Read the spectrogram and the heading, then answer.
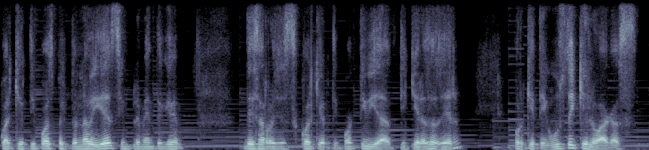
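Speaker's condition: No condition

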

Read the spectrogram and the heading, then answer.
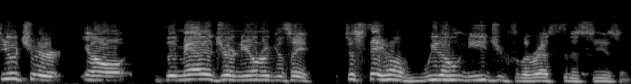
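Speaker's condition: No condition

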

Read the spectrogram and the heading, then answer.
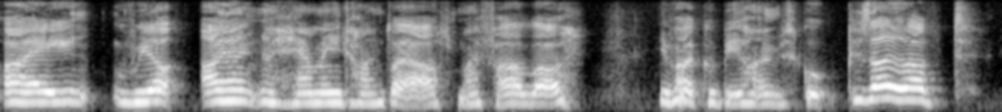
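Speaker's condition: Ataxic cerebral palsy; balance

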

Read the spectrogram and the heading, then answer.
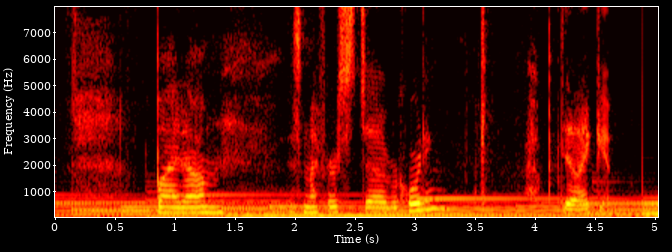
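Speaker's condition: No condition

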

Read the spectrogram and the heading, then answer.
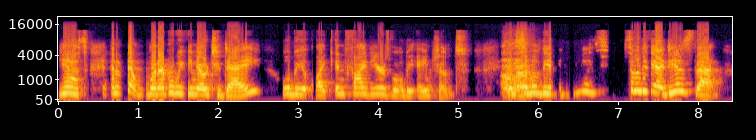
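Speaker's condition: No condition

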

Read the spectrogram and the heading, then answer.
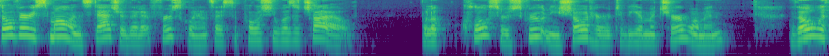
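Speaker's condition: No condition

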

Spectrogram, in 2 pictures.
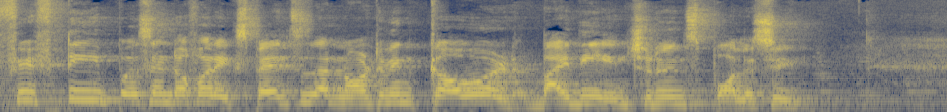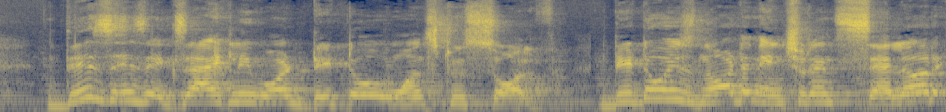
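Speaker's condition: No condition

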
